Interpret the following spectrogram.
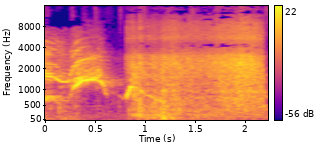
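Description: A brief voice, then water splashing around a swimmer in the sea for over a second, starting suddenly about a second in.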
